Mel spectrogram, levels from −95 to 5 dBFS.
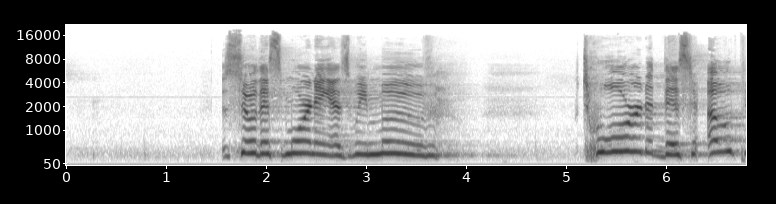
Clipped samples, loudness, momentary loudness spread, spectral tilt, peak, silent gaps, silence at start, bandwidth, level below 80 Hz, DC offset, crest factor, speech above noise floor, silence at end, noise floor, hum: under 0.1%; -23 LUFS; 14 LU; -0.5 dB/octave; -6 dBFS; none; 1.55 s; 17 kHz; -88 dBFS; under 0.1%; 20 dB; 44 dB; 0 s; -68 dBFS; none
